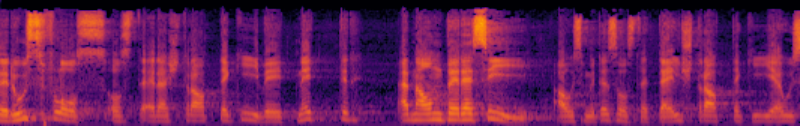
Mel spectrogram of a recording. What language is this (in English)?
Swiss German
